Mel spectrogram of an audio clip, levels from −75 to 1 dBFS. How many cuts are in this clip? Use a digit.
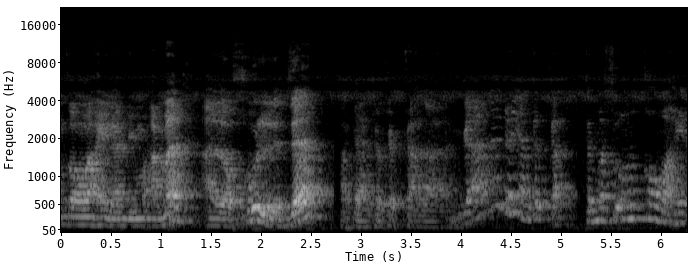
2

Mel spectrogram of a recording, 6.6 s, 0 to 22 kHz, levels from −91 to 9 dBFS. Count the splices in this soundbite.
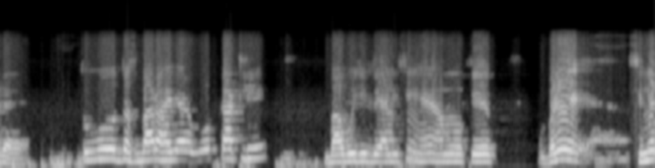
1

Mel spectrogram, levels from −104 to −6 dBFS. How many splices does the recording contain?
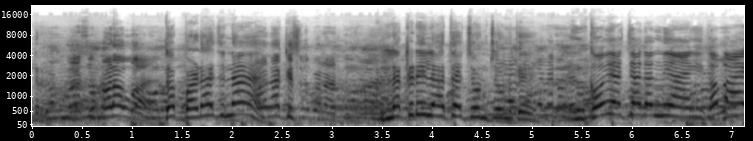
1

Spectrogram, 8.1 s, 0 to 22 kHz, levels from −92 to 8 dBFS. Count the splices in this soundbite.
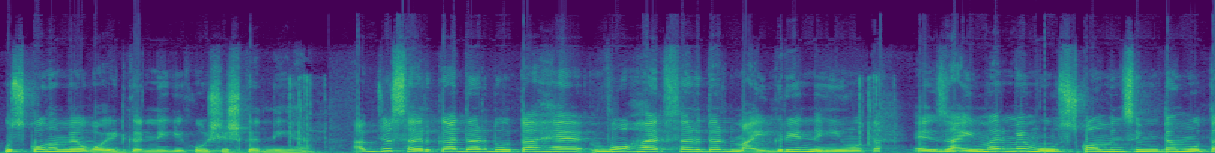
2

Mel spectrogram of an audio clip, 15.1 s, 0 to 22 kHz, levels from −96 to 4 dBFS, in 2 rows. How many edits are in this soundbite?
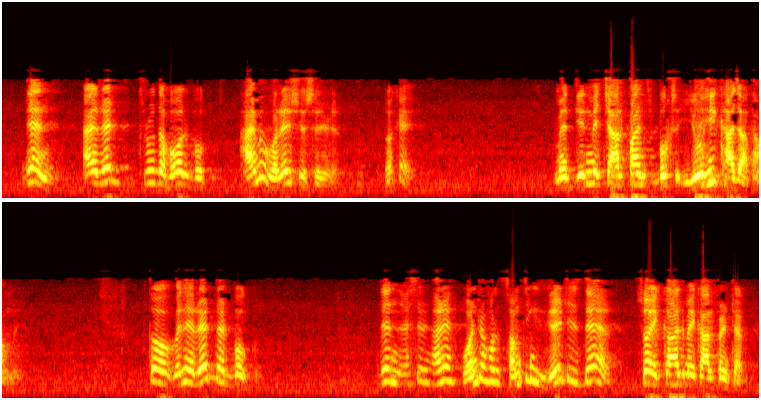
0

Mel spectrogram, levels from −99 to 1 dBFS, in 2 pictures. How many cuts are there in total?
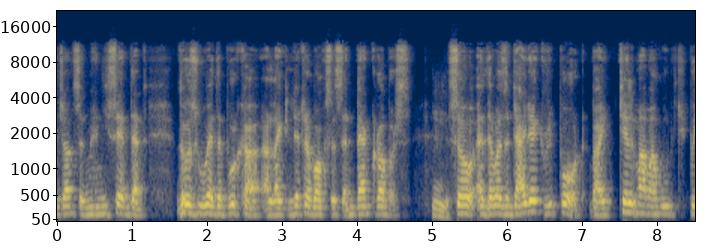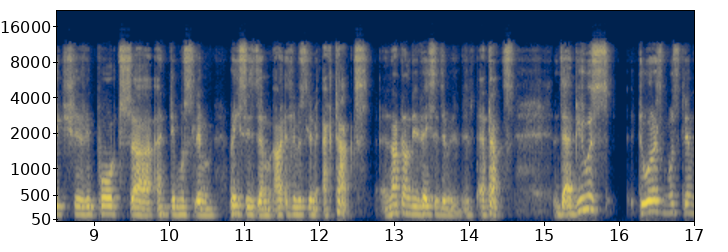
0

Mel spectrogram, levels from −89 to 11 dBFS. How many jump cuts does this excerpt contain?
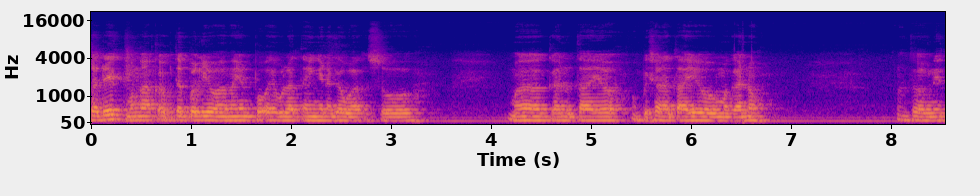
0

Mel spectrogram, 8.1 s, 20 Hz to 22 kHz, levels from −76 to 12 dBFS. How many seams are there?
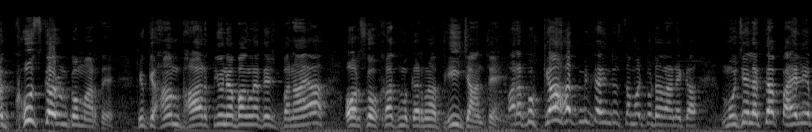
1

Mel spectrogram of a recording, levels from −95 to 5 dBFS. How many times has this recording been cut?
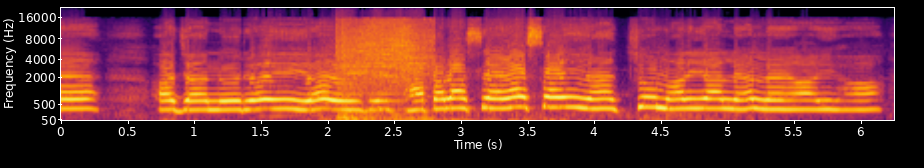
1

